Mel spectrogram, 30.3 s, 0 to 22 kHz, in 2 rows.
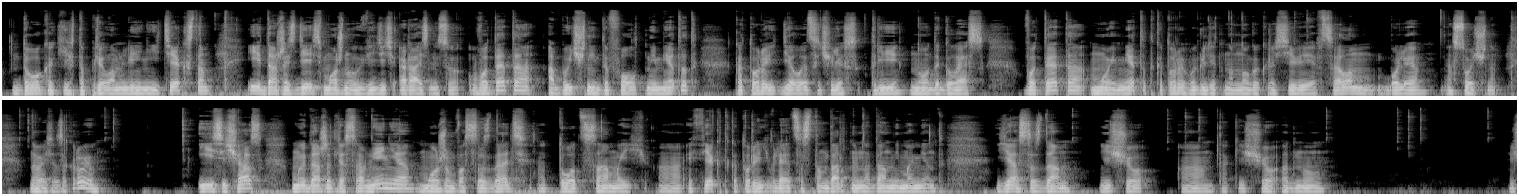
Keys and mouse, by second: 17.5 z, 20.2 shift+a, 22.9 shift+a, 25.8-27.1 drag, 27.1-28.4 middle drag, 28.4 click, 29.2 middle click, 29.9-30.3 drag.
